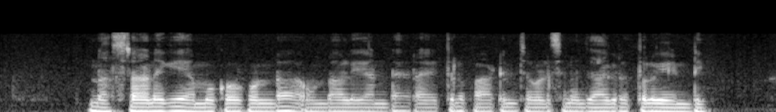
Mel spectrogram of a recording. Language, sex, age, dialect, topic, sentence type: Telugu, male, 18-24, Utterandhra, agriculture, question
